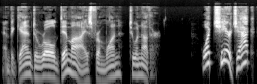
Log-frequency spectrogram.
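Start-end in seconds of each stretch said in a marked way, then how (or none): 4.0-5.1 high, bright-spirited call to a friend; eager cheering. Acted. Dick to his reviving friend, eager and high-pitched. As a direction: cheer him up with a high, lively lilt.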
